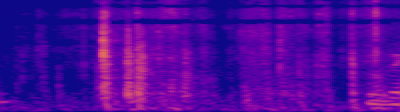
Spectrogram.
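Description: Paper banknotes rustling and a clear plastic cash envelope crinkling as a stack of bills is pulled out of it and handled, with a sharp crackle about half a second in.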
